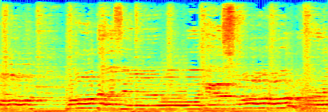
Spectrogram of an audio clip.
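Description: A Tejano band playing live, with a woman singing the lead and holding long notes over bass guitar and drums.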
